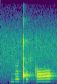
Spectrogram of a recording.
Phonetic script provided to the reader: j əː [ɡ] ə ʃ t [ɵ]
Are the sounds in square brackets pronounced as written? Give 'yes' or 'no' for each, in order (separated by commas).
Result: no, no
